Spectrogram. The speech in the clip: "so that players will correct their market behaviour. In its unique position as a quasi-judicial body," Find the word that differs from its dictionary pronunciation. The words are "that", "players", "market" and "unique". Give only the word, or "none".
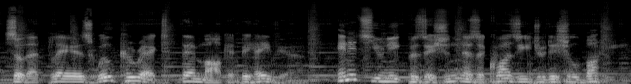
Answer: none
